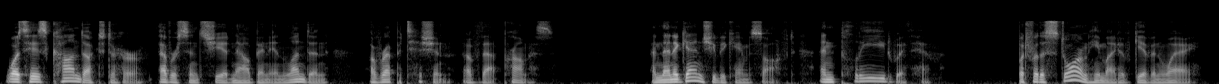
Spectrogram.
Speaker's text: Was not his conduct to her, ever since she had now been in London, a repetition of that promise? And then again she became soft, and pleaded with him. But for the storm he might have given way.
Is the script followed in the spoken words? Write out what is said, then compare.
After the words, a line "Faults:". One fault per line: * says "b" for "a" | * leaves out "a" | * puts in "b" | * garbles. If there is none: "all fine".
Was his conduct to her, ever since she had now been in London, a repetition of that promise? And then again she became soft, and plead with him. But for the storm he might have given way.
Faults:
* leaves out "not"
* says "plead" for "pleaded"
